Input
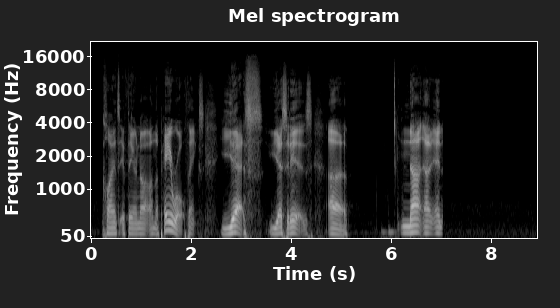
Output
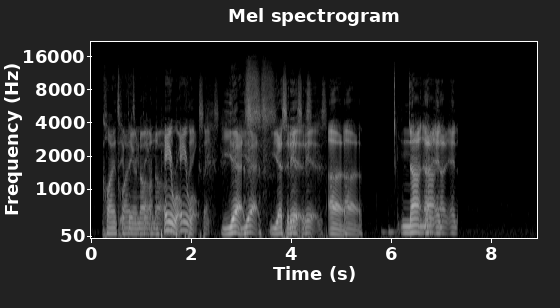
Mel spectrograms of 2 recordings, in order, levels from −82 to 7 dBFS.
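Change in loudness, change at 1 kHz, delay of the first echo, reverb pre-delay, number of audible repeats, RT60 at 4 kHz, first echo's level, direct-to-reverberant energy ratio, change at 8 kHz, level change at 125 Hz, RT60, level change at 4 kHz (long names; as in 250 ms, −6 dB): −4.0 dB, −3.5 dB, 303 ms, no reverb audible, 1, no reverb audible, −6.0 dB, no reverb audible, −3.5 dB, −3.5 dB, no reverb audible, −3.5 dB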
